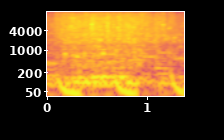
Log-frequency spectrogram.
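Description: Water trickling and splashing steadily into a washing machine tub during a test after repair, with a low mechanical hum underneath.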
